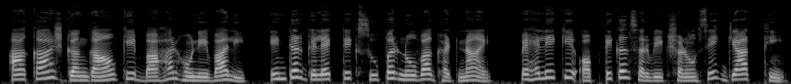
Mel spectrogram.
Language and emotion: Hindi, neutral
